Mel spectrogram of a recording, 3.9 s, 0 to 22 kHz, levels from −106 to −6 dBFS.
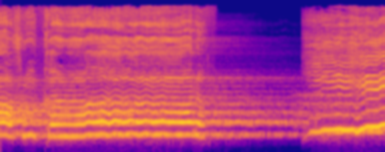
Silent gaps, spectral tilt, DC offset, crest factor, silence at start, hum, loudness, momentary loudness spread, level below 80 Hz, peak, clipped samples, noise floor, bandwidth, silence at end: none; 1.5 dB/octave; under 0.1%; 14 dB; 0 s; none; -19 LUFS; 20 LU; under -90 dBFS; -6 dBFS; under 0.1%; -39 dBFS; 19.5 kHz; 0 s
